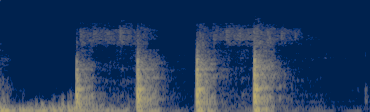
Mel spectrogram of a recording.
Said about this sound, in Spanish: En un abrir y cerrar de ojos llegó el lobo a casa de la abuela y llamó a la puerta.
